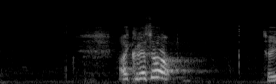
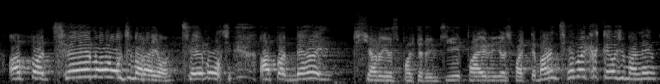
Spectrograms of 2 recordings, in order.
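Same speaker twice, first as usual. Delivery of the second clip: 높고 크게 애원하는 딸; 제발 오지 말라고 매달리듯; pleading daughter; 5 semitones higher, 10 dB louder than usual. Retold or imitated. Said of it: "저 아이가 있으래요". (연습 중 아빠에게 애원하는 딸, 높고 큰 목소리)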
